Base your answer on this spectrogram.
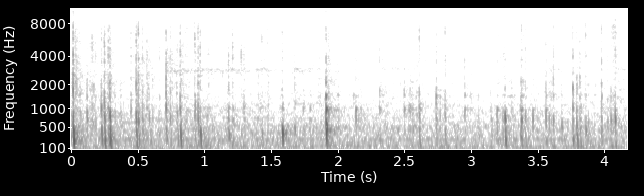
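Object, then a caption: Plastic lotion pump bottle. A white plastic lotion pump bottle, held sideways, is tapped rapidly with fingernails along its body. The result is a quiet, quick patter of dry, hollow clicks that stop dead with almost no ring, centered low in pitch, with a few sharper taps standing out.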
